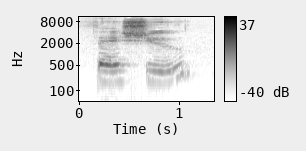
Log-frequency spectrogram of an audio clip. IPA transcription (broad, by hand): θeʃu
